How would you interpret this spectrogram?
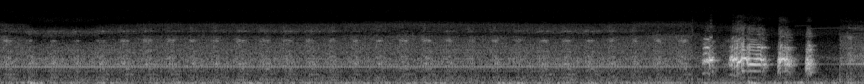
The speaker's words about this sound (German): Henne.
